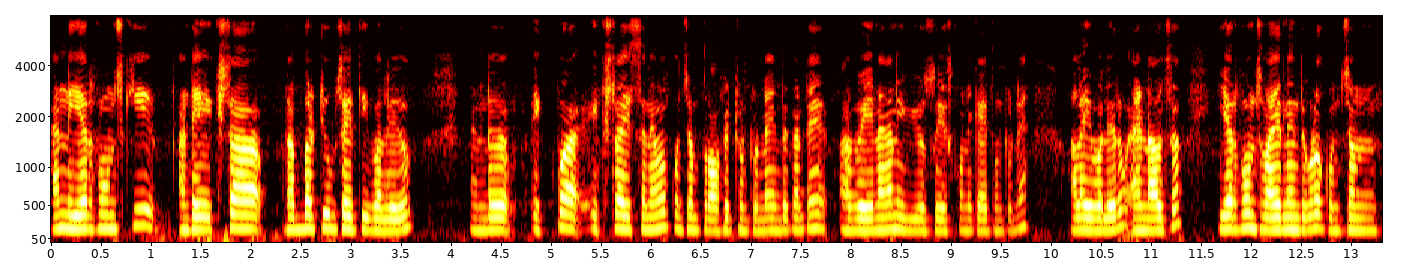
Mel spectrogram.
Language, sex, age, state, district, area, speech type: Telugu, male, 18-30, Andhra Pradesh, Visakhapatnam, urban, spontaneous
